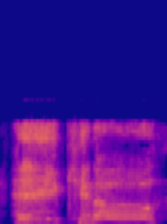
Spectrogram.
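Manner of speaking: high, loud, cheesy yell; Chandler-like mock shout; goofy kiddos voice. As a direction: bellow it like a hammy trooper. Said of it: "what's that voice you're doing".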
